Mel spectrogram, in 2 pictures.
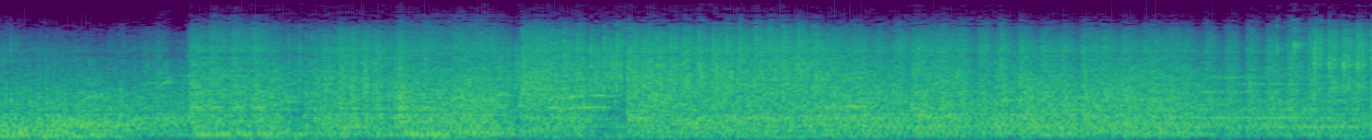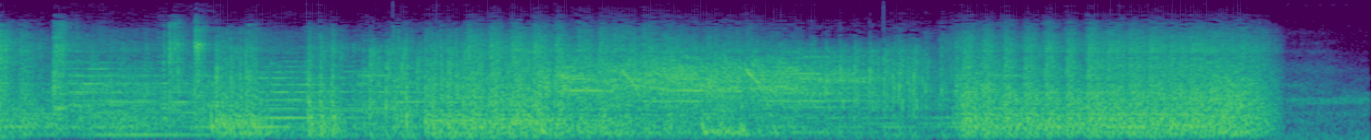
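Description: Machine gun fire from a Kelly's Heroes battle scene: dense, continuous rattling bursts with sharp cracks and loud booms layered in a chaotic war-film soundtrack, loud and close, cutting off abruptly at the end.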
